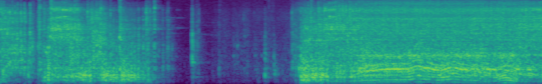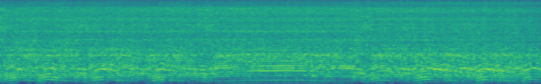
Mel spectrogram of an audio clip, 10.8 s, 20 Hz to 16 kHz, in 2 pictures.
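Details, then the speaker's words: Echo CS310 chainsaw, cold, just after its primer bulb (purge pump) was replaced. Pull-start noise, then it fires and holds a buzzing, slightly wavering idle while warming up. The owner says this saw is cold natured and fine once warm, so the start is normal. "Now I want to rev it up a whole lot right now because it needs to sit there and warm up."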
